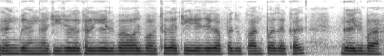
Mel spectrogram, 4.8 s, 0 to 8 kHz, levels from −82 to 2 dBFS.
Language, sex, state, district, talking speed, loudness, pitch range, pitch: Bhojpuri, male, Uttar Pradesh, Gorakhpur, 185 wpm, -13 LUFS, 140-145 Hz, 145 Hz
